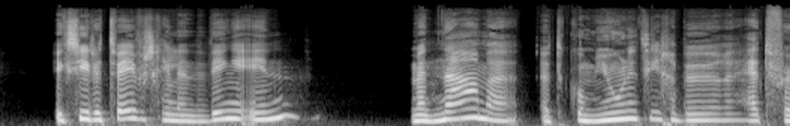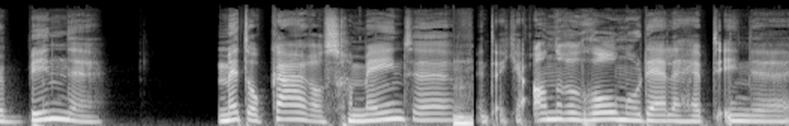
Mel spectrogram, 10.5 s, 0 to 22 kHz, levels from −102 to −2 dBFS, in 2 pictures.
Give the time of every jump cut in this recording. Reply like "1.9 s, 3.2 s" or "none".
8.4 s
